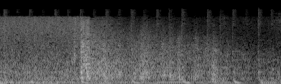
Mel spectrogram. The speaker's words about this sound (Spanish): Este es el susto que tuvimos ayer con esa lluvia intensa y esos rayos que recorrieron buena parte de la provincia, con unas lluvias no muy largas, pero sí intensas en cuanto a cantidad.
